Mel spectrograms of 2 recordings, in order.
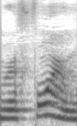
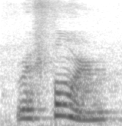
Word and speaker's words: reform: immigration IM migration and in reform we stress the second syllable reform reform immigration reform of course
